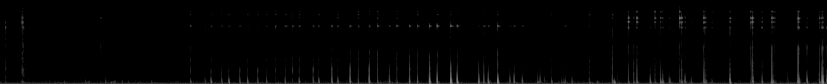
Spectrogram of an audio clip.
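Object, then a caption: Glass jar filled with cotton balls. A small clear glass apothecary jar with a glass lid, filled with white cotton balls, is held in both hands and tapped and shaken with fingertips and nails. After a couple of sparse taps, quiet, dry clicks and ticks come in quick, dense runs, carrying a faint high, bright glassy ring over soft muffled thuds.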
